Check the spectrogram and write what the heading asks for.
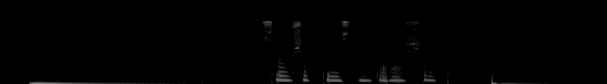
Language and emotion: Russian, sad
